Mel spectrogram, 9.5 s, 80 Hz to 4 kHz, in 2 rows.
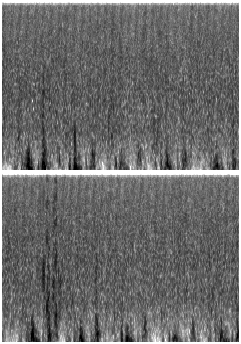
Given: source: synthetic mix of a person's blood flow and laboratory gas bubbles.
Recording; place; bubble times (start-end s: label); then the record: Doppler ultrasound of blood flow; precordium
1.09-1.18 s: bubbles
1.42-1.50 s: bubbles
5.55-5.96 s: bubbles
From the record:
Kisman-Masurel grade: 121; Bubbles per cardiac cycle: 1 to 2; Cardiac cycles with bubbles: 10 to 50%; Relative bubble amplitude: barely perceptible (0.100 to 0.250); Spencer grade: 2 (many but less than half of the cardiac periods contain bubble signals, singularly or in groups); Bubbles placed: only in the low amplitude regions of the cardiac cycle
